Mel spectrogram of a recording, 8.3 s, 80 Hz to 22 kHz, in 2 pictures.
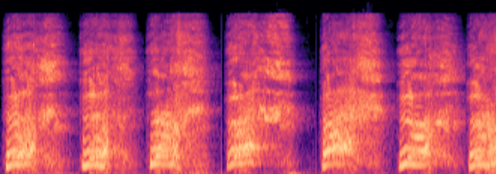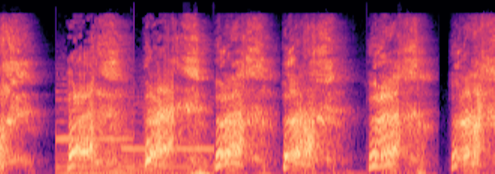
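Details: A rapid run of about a dozen forceful sneezes, roughly one per second, within a long sneezing fit of 74 sneezes in a row.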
